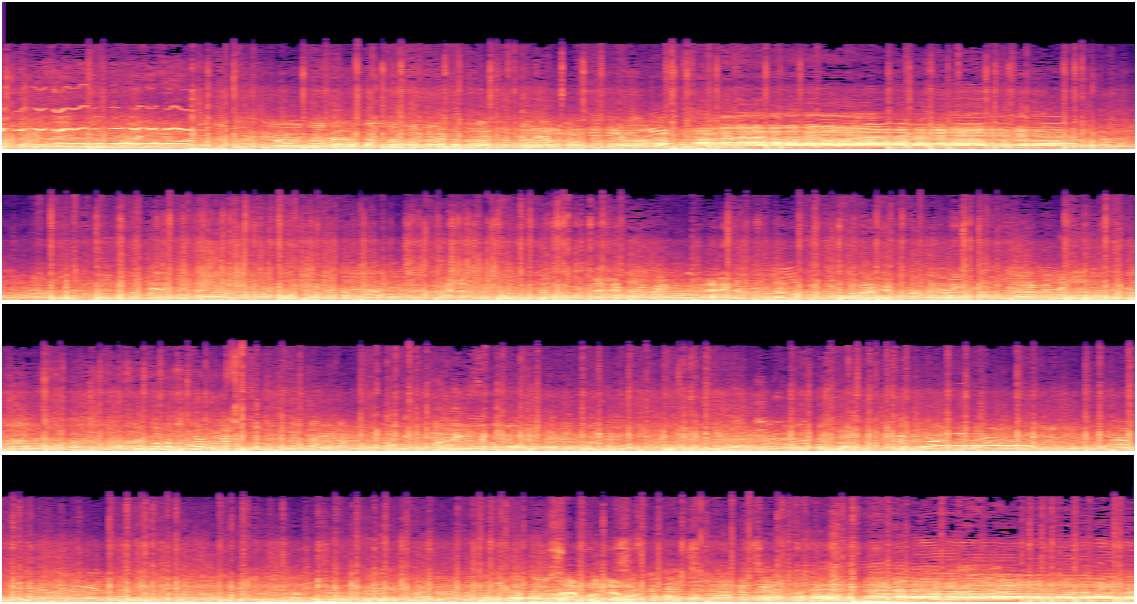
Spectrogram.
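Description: Fireworks going off overhead in a dense, continuous crackle, with a couple of sharper bangs. Under them is a crowd of spectators talking and shouting, whose voices swell about five seconds in and again near the end.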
